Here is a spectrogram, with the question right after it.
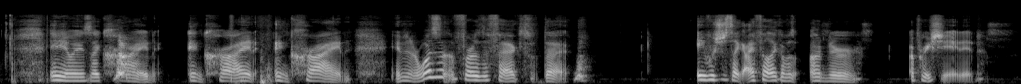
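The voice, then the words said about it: Sore-throated voice, slight stutter. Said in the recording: “My throat just hurts, and that's why I'm stuttering a little.”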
